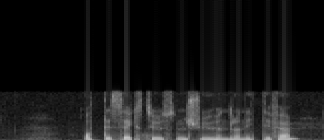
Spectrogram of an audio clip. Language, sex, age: Norwegian, female, 29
